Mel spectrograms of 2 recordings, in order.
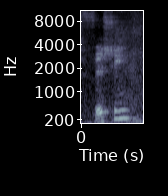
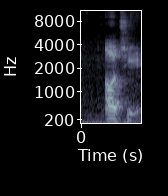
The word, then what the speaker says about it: Achi: But yeah, K-Prime has taken out Agent Gold's final stock, then goes on to battle against Fishy, I believe? Achi, okay. I got the last syllable kinda correct, though.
